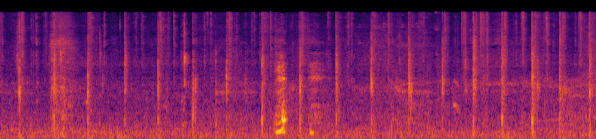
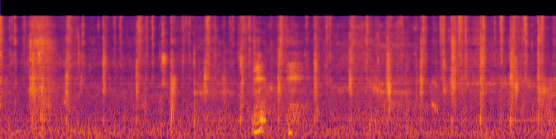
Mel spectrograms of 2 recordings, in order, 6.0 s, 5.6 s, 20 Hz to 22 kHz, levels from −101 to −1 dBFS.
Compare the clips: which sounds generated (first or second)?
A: second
